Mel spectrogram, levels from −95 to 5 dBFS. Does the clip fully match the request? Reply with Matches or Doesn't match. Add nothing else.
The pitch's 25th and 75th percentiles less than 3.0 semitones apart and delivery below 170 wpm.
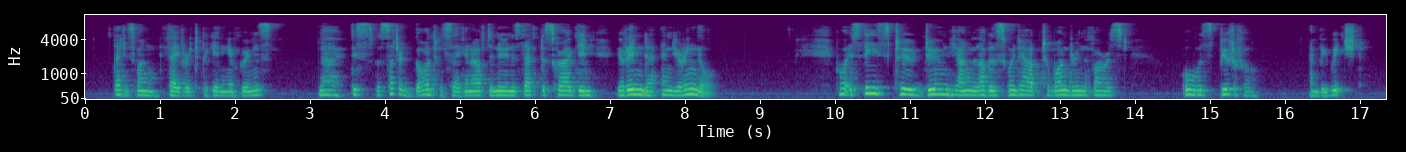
Matches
